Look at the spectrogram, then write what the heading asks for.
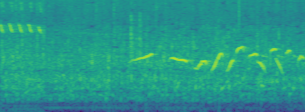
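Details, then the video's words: Song of a white-rumped shama, used as therapy audio for a stressed bird that has stopped singing: a short high trill, a quiet gap, then a series of clear rising and falling whistled slurs. "terapi burung murai batu stress/ macet bunyi auto bunyi kembali"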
